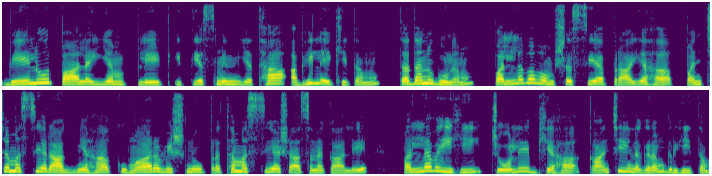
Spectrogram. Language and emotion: Sanskrit, neutral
